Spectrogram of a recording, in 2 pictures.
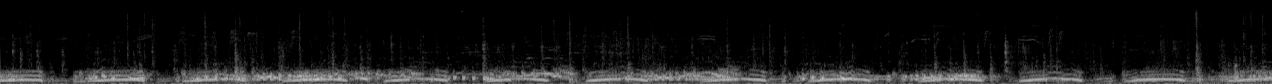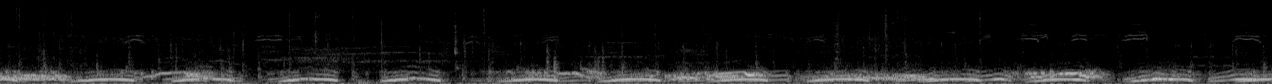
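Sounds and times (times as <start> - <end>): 
standard-breed pigeons cooing at a zoo in Miskolc, Hungary: 0.0 - 25.4.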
